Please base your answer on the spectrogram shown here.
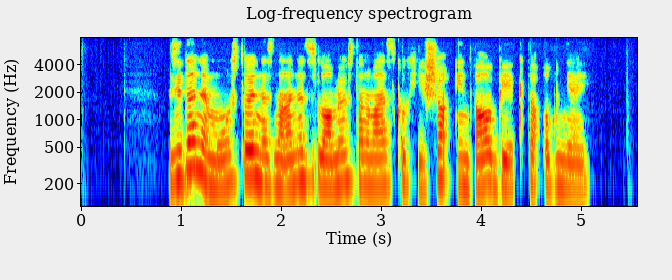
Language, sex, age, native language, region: Slovenian, female, 30-49, Slovenian, Central Slovenia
